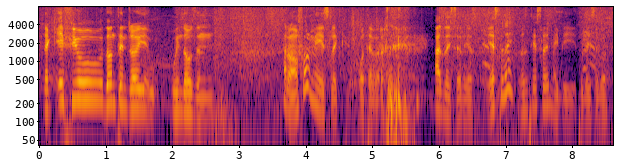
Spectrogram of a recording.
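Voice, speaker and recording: A man's voice: fairly high pitch, expressive, moderate pace, background noise. A young man from Poland, a streamer giving casual, laid-back gameplay commentary, chatting and swearing now and then.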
